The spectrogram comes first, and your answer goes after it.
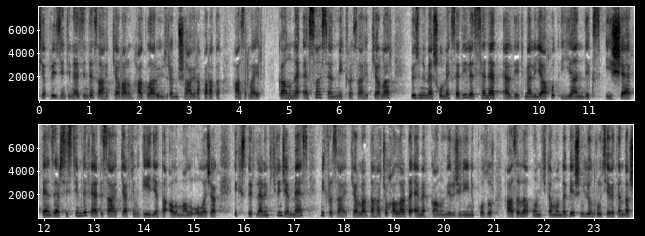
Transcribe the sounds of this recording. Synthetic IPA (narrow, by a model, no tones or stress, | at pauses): sijɑpɾe̞zid̪e̞nt̪ʰinæzlind̪æsɑːɦib̥cʰɑɾlˠɑɾɯnhɑɡlˠɑɾɯyzɾæmyʃɑːviɾɑpʰɑɾɑt̪ʰɯhɑ̰ːzɯɾlˠɑ̰jɯɾ | ɡ̥ɑːnunɛʔæsɑːsænmikɾosɑːɦib̥̚cʰɑɾlˠɑɾø̞zynynmæʃʁulˠmæksæd̪iːlæsænæd̪æld̪æet̪ʰmælijɑːχud̪jand̪eksiʃæb̥ænzæɾsist̪ʰe̞md̪æfæ̰ɾd̪isɑːhib̥̚cʰɑɾcʰimiɡe̞jd̪ijɑt̪ʰɑ̰ʔɑlˠɯnmɑlˠɯ̰ʔo̞̰lˠɑd͡ʒɑʁ | ekspe̞ɾt̪læɾinfi̥cʰɾind͡ʒæmæs | mikʰɾo̞sɑːhib̚cʰɑɾlˠɑɾd̪ɑɦɑt͡ʃʰo̞χhɑlˠːɑɾd̪ɑ̰ʔæmæçɡɑːnunve̞ɾd͡ʒilijinipʰo̞zuɾ | hɑ̰ːzɯɾd̪ɑʔo̞nicʰi̥t̪ʰɑmo̞nd̪ɑbe̞ʃmilːjo̞nɾusijɑvæt̪ʰænd̪ɑʃ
